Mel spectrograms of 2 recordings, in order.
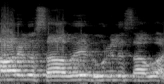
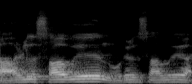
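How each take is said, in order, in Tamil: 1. விளையாட்டாக, நகைச்சுவையுடன் கிண்டலாகச் சொல்லப்படுகிறது. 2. உண்மையாக, ஓர் எளிய விளக்கம் போல் சொல்லப்படுகிறது. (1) "ஒரு காமெடியான ஒரு வில்லன்ட்ட போய் அடிக்கிறாருன்னா" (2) "எதுக்கு நீ சண்ட போடுற? அப்படின்னு கேட்டதுக்கு"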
